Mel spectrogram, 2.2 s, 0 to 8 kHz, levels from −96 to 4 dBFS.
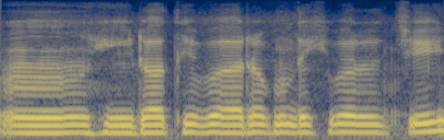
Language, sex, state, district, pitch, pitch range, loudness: Odia, female, Odisha, Nuapada, 170 Hz, 165-175 Hz, -12 LUFS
